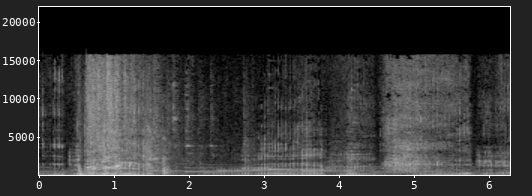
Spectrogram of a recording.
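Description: A big cat growls and roars in four bursts over background music, the loudest burst starting about half a second in.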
